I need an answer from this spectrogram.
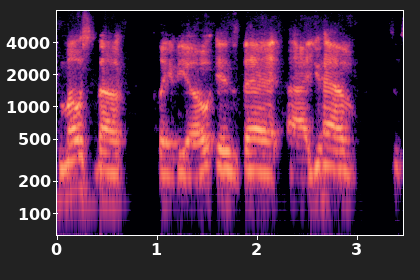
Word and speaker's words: Klaviyo: I say Klaviyo from the Pacific Northwest. Apparently we talk funny. I don't know. A lot of people pronounce it Klaviyo.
